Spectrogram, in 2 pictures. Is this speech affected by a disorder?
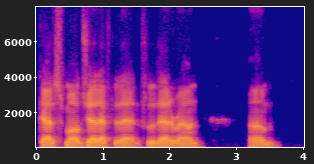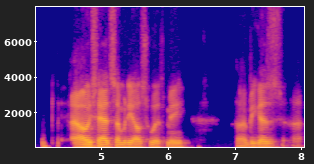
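Yes: Parkinson's disease; man nearly 66, no longer flies planes because of Parkinson's.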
